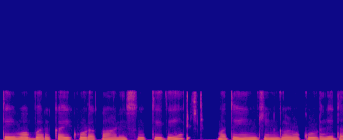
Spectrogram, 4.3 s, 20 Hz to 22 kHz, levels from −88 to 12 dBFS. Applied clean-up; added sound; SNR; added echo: neural diffusion model UNIVERSE++.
